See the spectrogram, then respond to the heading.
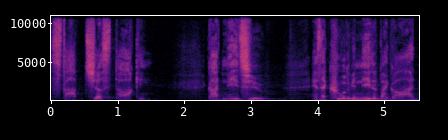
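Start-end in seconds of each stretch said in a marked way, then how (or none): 0.0-1.4 softly spoken, quieter. Urging listeners to stop just talking: saying it very softly. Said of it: "I'm saying it very softly".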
